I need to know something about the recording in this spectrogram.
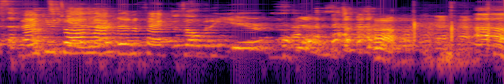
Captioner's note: general laughter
